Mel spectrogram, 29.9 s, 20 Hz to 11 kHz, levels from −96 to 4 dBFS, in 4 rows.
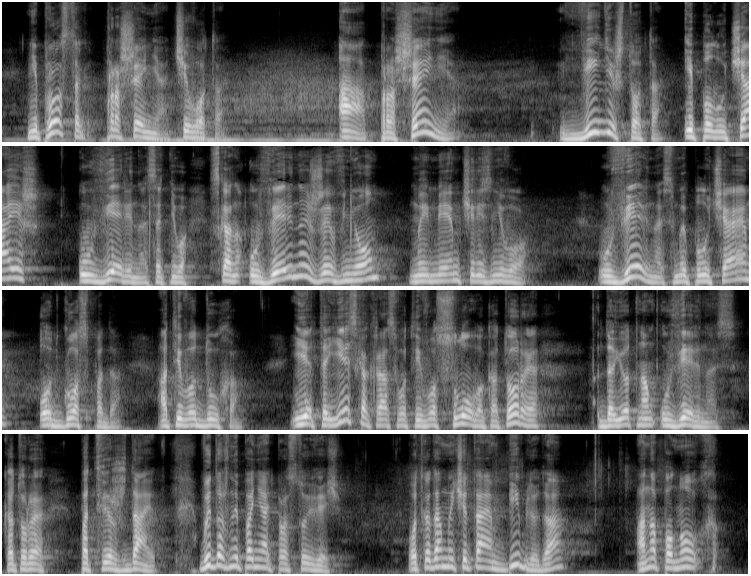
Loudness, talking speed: -19 LUFS, 115 wpm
